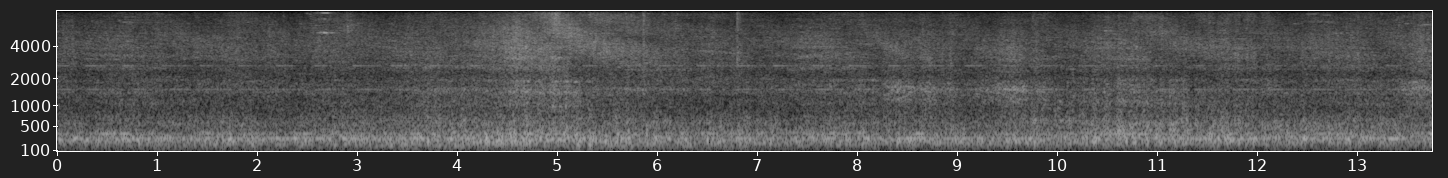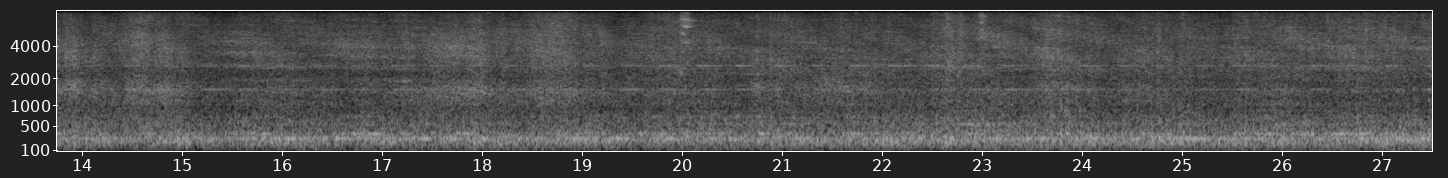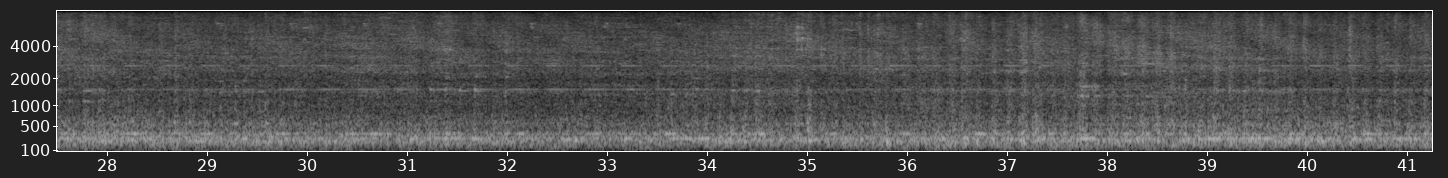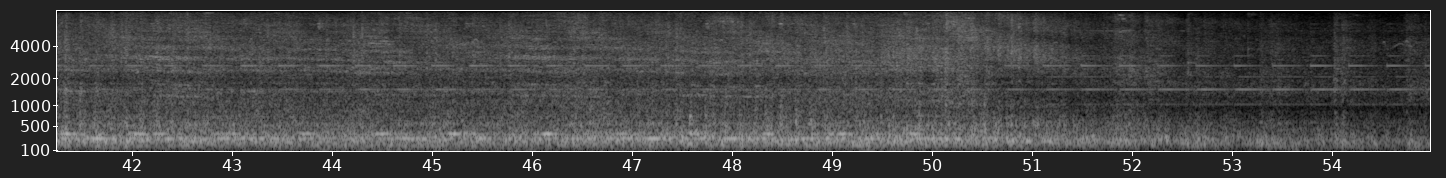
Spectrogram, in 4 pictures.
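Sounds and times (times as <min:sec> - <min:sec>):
freight train rumble and rattle: 0:00.0 - 0:54.9
wheels clacking over rails: 0:18.0 - 0:54.3.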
